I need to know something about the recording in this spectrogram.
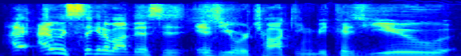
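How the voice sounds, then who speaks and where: Bright-voiced upbeat sports radio host. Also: male voice, fairly high pitch, big pitch swings, brisk, no room sound. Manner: upbeat, joking banter. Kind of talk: sports radio talk show.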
